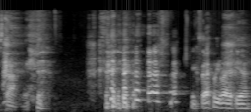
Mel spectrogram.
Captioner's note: chuckling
